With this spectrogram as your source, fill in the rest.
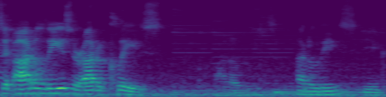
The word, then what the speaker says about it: autolyse: Autolese. Do you pronounce it Autocles?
